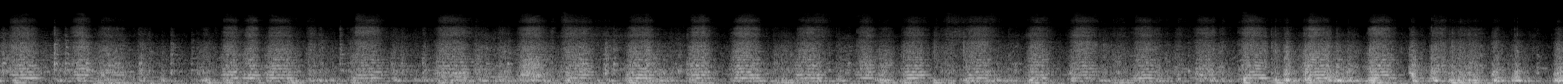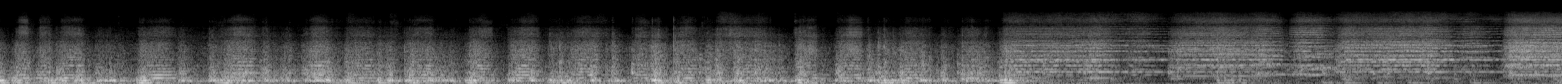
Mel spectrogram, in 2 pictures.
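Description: Massed marching band playing: sousaphones and other brass over a driving drumline with cymbals. About four seconds before the end the drums drop back and the horns carry on holding chords.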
